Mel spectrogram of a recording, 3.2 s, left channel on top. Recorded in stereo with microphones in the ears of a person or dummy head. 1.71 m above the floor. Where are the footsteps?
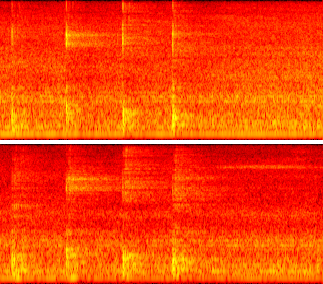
35° left (ahead or behind), 3.5 m; by 1.9 s 50° left (ahead or behind), 3.5 m.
